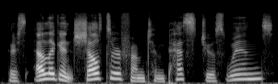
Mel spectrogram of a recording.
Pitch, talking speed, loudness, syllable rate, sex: 205 Hz, 130 wpm, -19 LUFS, 4.7 syllables/s, female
